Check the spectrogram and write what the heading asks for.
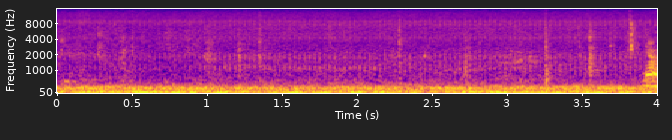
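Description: Steady low rumble of room background noise, with a few faint light ticks.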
